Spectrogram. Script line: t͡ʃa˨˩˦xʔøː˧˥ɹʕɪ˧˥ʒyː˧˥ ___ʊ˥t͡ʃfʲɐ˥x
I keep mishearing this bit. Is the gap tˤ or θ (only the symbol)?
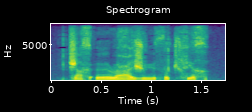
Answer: θ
